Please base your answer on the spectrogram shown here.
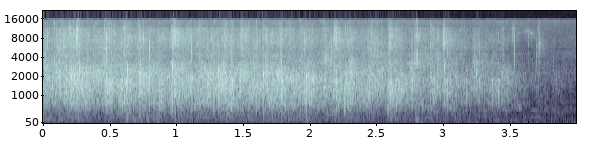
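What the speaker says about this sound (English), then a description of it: "So can we give them all a round of applause for being here?" Audience at a sustainability plenary panel applauds steadily, a dense wash of clapping that holds for about three seconds before tapering off toward the end.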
